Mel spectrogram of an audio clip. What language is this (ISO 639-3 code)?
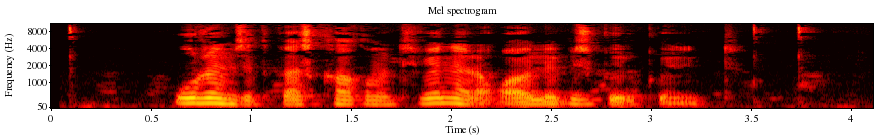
kat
